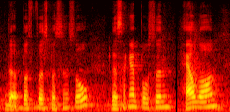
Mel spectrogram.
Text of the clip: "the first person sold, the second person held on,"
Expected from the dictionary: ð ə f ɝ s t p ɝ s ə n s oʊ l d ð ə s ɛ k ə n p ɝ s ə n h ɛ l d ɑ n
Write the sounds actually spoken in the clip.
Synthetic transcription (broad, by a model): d ə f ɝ s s p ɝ s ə n s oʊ d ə s ɛ k ə n p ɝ s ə n h ɛ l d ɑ n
